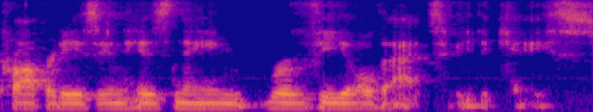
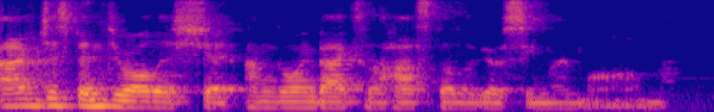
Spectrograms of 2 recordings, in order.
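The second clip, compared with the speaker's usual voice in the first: mournful, downcast, sad voice, hurried; 2 semitones higher than usual. Imitating another player's line about going back to the hospital: imitating a sad line. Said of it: "It sounded so sad".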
